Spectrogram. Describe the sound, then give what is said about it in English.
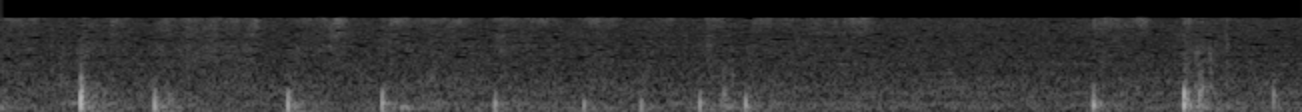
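A pen scratches and taps faintly while someone writes, with many short, irregular strokes and clicks over a quiet background. “Let me just write this here.”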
